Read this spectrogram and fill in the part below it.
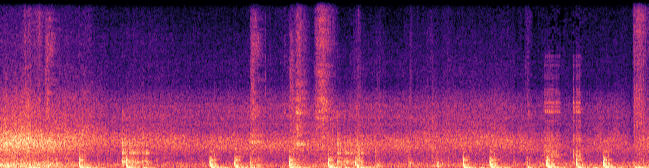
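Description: Footsteps thud on a hard floor at a walking pace.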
